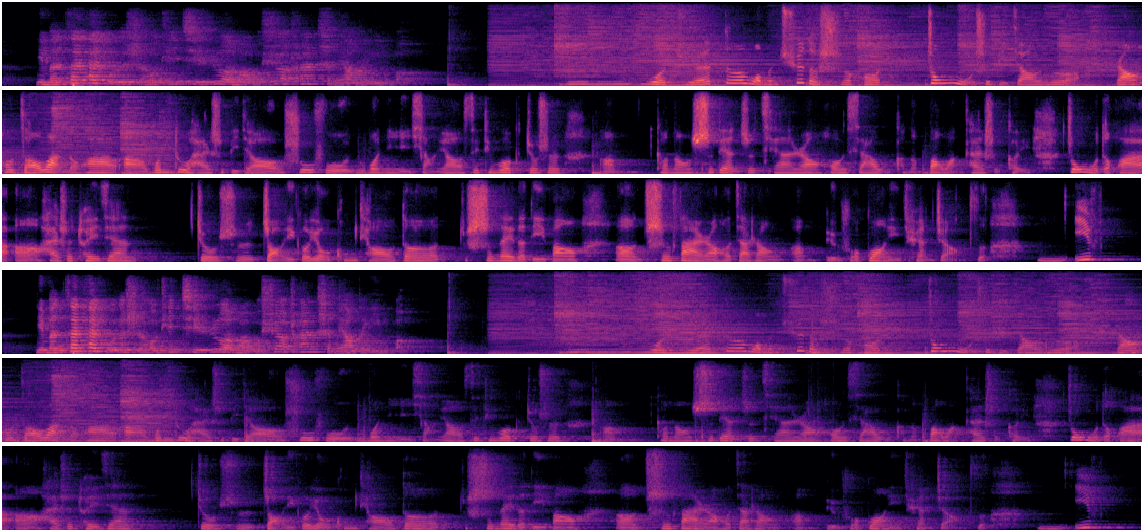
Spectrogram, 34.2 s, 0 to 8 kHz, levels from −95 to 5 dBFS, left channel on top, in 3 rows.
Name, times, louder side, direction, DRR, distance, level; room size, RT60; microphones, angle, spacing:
voice 1, 0.3-3.8 11.2-11.4, right 3 dB, 80° right, 1 dB, 2.0 m, -39 dB
sound 1, 4.4-4.9 5.6-5.8 6.8-7.0 8.0-8.3 9.2-9.5 10.4-10.7 11.5-11.8 12.6-12.9 13.8-14.1 15.0-15.2 16.1-16.3 17.3-17.5 18.3-18.6 19.5-19.7 20.6-20.8, right 1 dB, 30° right, 0.8 m, -51 dB
sound 2, 4.9-13.1, left 1 dB, 15° left, 2.2 m, -45 dB
voice 2, 5.6-8.8 9.3-17.6 18.0-24.2 24.8-27.2 27.4-33.8, left 8 dB, 80° left, 17 dB, 0.4 m, -38 dB
13.0 x 7.0 x 6.4 m, 1.5 s
head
